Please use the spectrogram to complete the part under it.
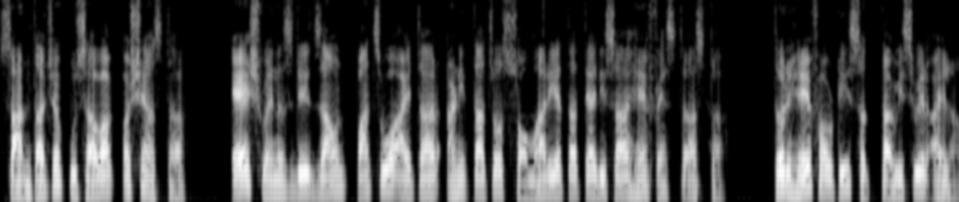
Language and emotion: Goan Konkani, neutral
